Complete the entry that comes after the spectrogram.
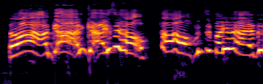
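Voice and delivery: sobbing, very high, pained crying voice. Playing a character with something in her head, crying for help: in-character crying in pain. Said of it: "And I'm just crying in a ball on the floor".

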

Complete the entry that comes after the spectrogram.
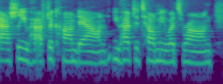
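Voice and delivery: ordinary talk, nothing marked

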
